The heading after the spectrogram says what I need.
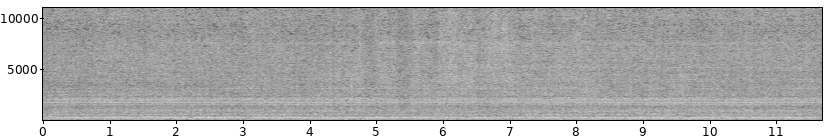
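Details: Forced-air diesel/kerosene heater after air/fuel pump repair, pressure at 12 psi, fuel two years old and suspected of holding water: constant deep roar of fan and burner with no sputtering or surging throughout; running properly.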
